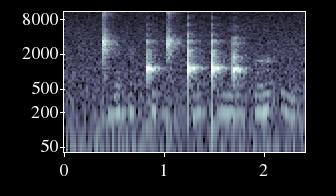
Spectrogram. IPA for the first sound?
ɡ͡ǁ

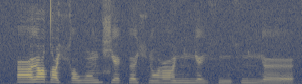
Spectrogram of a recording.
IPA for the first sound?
ʕ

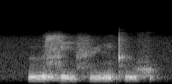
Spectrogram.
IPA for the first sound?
ɯ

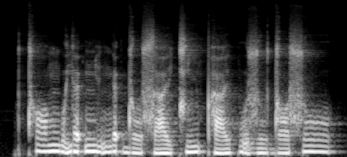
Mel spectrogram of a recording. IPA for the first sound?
tʰ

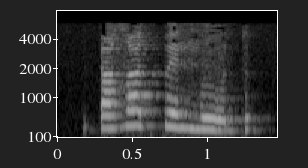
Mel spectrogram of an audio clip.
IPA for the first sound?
ʔ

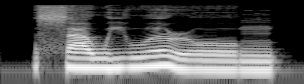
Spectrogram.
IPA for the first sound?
s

